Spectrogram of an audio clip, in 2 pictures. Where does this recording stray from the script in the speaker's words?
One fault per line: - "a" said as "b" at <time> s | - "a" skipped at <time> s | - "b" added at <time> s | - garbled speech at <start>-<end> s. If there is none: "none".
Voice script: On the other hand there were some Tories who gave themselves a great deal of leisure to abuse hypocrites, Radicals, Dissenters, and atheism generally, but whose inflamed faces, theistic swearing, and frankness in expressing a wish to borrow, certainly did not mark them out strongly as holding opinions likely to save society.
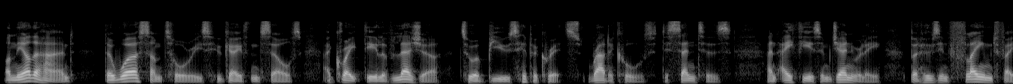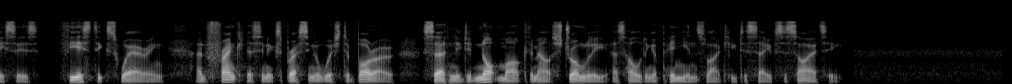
none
